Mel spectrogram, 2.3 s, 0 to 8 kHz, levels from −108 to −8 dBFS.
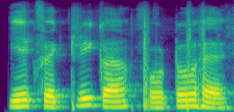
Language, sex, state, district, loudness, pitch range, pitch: Hindi, male, Assam, Kamrup Metropolitan, -14 LUFS, 140-165 Hz, 150 Hz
